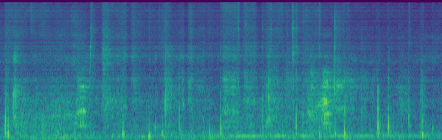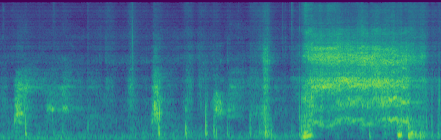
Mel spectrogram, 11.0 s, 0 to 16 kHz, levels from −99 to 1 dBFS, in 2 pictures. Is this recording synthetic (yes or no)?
yes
